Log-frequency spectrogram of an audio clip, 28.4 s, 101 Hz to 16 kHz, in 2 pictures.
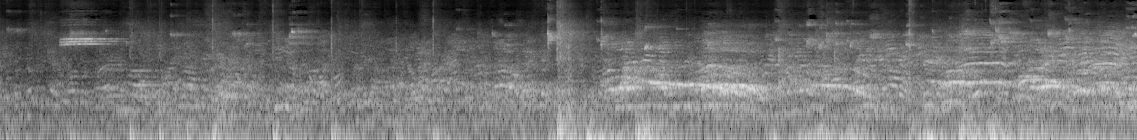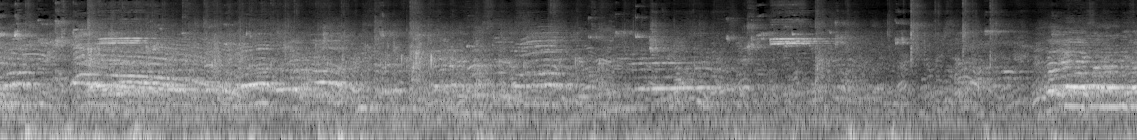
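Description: Players' voices calling and chattering in a school gymnasium, with volleyballs thudding on the court floor. The voices are loudest from about 7 to 20 seconds in.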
